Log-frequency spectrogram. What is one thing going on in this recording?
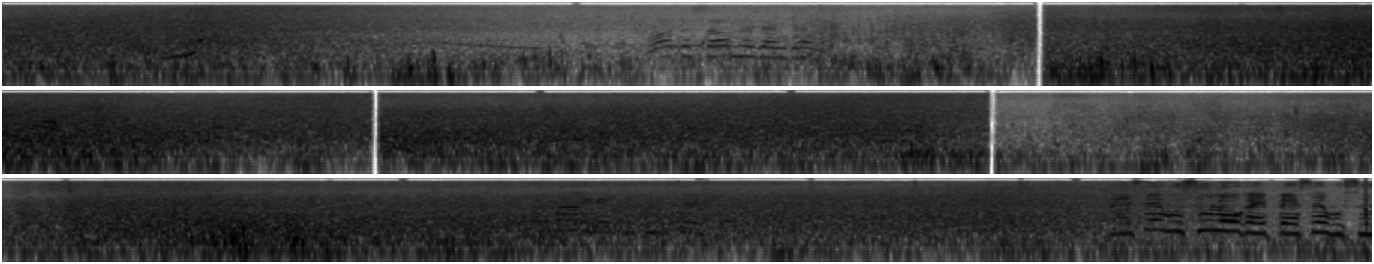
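Waves crash and wash up on a beach.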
